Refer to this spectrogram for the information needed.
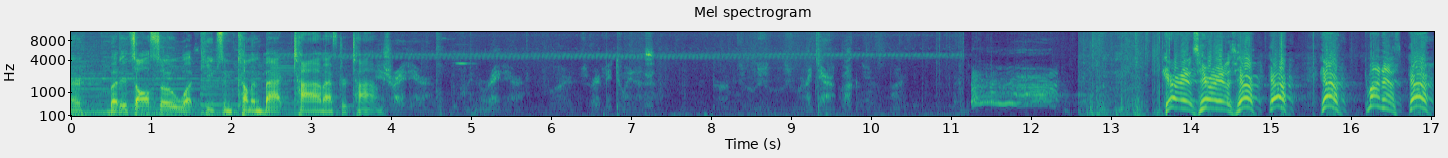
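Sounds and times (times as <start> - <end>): hounds baying: 11.2 - 12.5, 14.6 - 16.0.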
